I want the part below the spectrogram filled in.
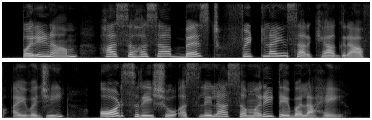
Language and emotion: Marathi, neutral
